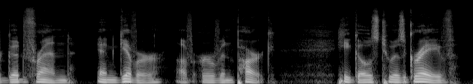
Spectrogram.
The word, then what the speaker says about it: Irvine: So, are you ready to take the Irvin Park Challenge with me?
